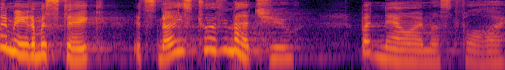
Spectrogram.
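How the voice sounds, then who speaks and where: In a put-on character voice, a female-sounding speaker projects loudly at a moderate pace, with a fairly high pitch and very wide pitch swings. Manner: spluttering, apologetic.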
